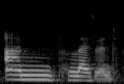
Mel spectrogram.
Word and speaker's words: unpleasant: It's unpleasant. Tell me in English. Unpleasant. Perfect. Unpleasant. Good. Unpleasant. So get that proper pronunciation and the good emphasis. Unpleasant. Ple has the emphasis.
